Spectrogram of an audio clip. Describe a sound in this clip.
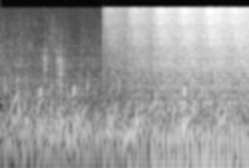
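Water gushes and splashes close by.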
